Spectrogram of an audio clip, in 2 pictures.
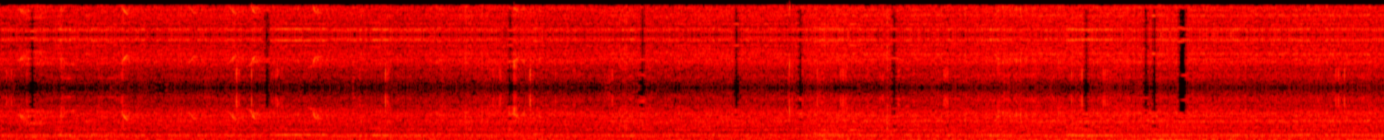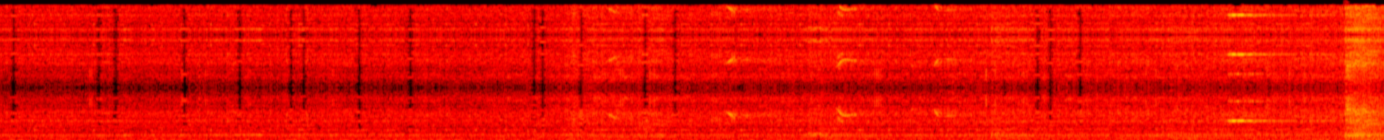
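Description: Steady city street noise with a low rumble of traffic, growing a little louder near the end.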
